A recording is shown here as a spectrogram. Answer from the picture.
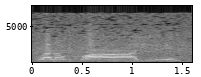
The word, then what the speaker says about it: الضالين: الضاد تطلع من بين الشفتين ولا الضال لاحظ تطلع من بين الشفتين مغلظة ولا الضالين. بعض الناس ينطقها ضاد يعني يقول ولا الضال ينطقها ولا الضالين يخرج اللسان هذا ما ينبغي.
